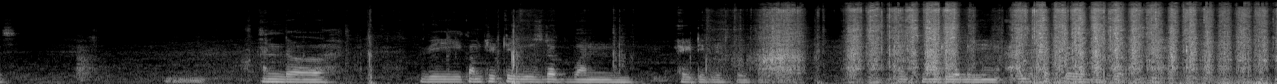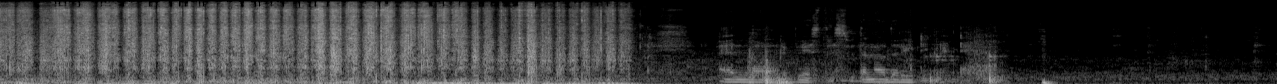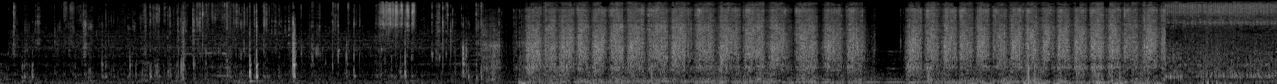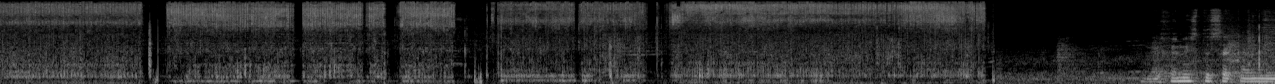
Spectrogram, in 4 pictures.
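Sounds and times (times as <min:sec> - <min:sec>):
knife scratching on sandpaper: 0:07.0 - 0:19.2, 0:25.7 - 0:48.3
handling sounds and clicks: 0:25.6 - 0:30.9.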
